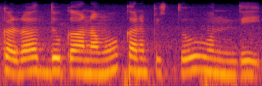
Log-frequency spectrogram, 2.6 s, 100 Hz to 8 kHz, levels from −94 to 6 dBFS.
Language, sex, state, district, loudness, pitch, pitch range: Telugu, female, Andhra Pradesh, Sri Satya Sai, -15 LUFS, 205 Hz, 195-210 Hz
